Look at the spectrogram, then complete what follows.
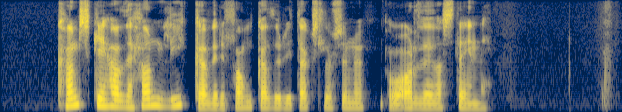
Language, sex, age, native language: Icelandic, male, 20-29, Icelandic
